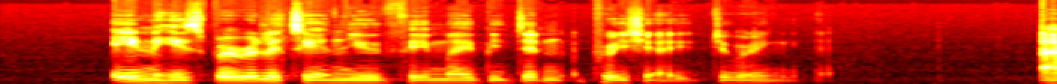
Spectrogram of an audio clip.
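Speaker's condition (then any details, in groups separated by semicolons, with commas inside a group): Multiple sclerosis, progressive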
